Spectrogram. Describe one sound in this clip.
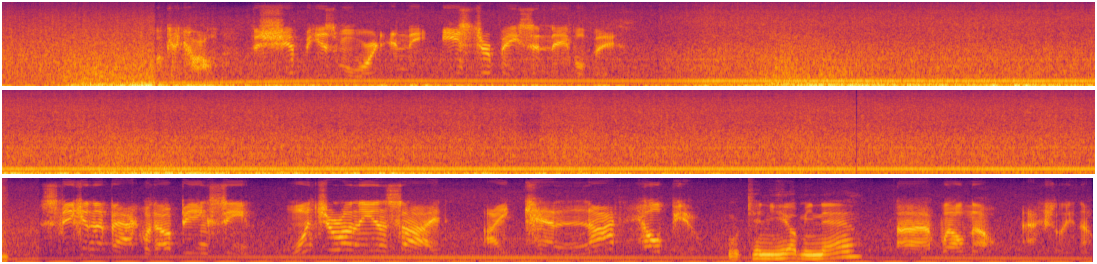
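A motorboat engine starts and drones steadily.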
